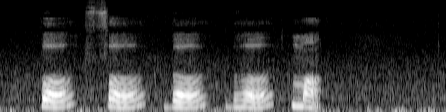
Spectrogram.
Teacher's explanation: इन सब वर्णों का उच्चारण स्थान है ओष्ठ।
